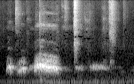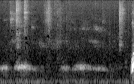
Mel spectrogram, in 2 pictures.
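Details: Lure calling by a spotted dove to attract a male: a series of soft, low coos of uneven length, one fuller mid-phrase note, and a sudden loud sound at the very end.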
